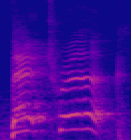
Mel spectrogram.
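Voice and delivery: high startled exclamation; surprised cry. A narrator's reading. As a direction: gasp out "That truck!". Delbert exclaims on seeing truck.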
